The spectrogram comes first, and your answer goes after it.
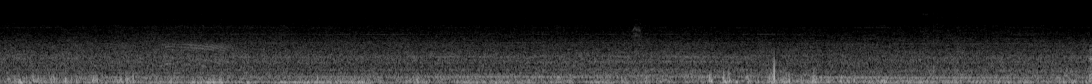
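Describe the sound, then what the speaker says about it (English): Strong wind gusts roar during the felling of a large tree. The low, steady rumble of wind buffeting the microphone runs throughout, with no voices. "60k gusts, winds."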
